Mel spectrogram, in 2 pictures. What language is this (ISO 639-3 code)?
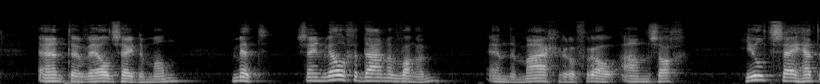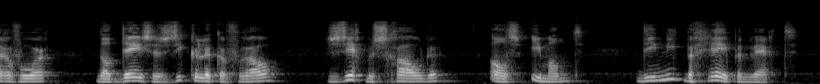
nld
